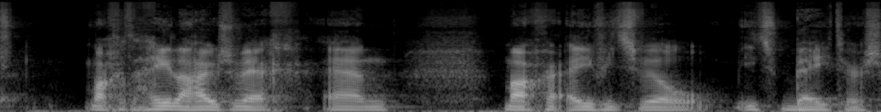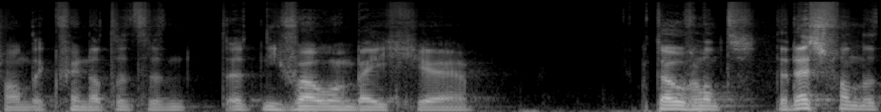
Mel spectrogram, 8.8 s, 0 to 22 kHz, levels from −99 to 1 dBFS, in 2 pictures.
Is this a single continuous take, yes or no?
yes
